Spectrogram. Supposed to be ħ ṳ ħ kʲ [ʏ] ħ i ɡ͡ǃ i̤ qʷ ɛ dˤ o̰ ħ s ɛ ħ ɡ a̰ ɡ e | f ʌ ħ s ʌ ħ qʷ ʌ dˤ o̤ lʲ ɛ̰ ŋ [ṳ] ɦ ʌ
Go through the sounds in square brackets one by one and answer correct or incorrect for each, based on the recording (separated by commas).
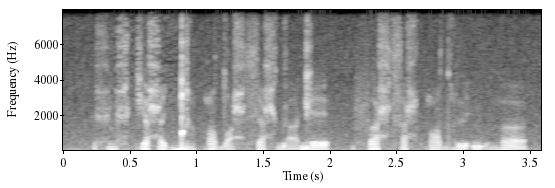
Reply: incorrect, incorrect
